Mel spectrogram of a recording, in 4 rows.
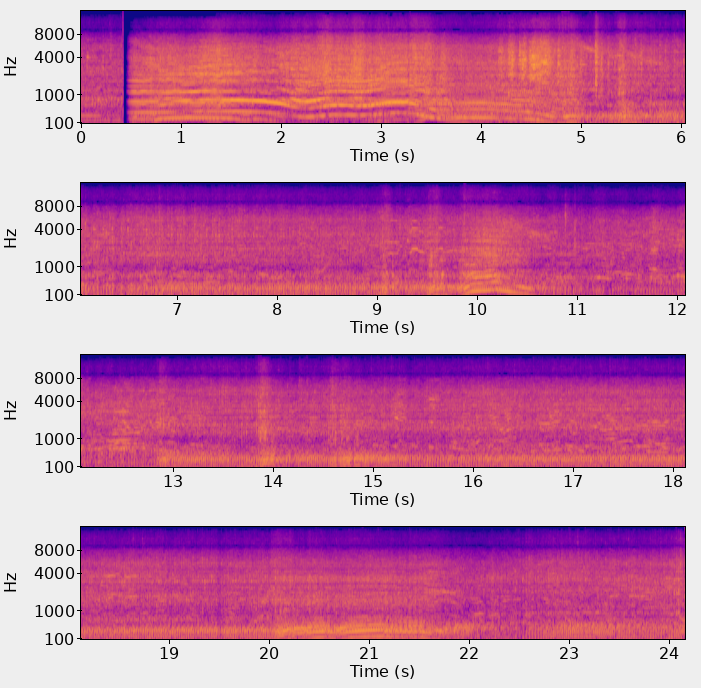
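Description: Suzuki GSX-R1000 motorcycle engine revving loudly at close range during street racing, sustained high drone with rising and falling throttle sweeps, wind noise, and talking over it.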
